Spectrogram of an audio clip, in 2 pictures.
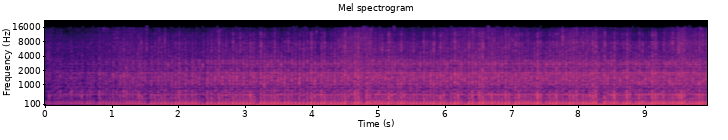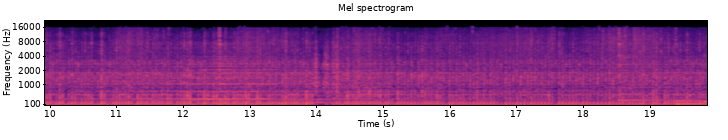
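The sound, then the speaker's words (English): The motor of a slim wooden boat travelling north on the Hooghly River drones steadily for the whole stretch, a loud, continuous chugging hum with no pauses, a few faint higher tones drifting over it near the end. “Today I spent the whole day on the slim wooden boat and continued my journey north on the Hooghly River.”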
